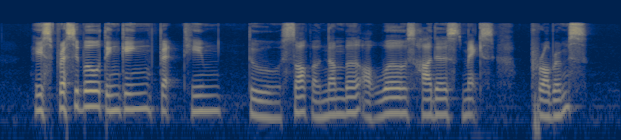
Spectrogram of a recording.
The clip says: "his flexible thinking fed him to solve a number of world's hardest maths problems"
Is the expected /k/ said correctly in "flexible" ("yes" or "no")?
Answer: no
